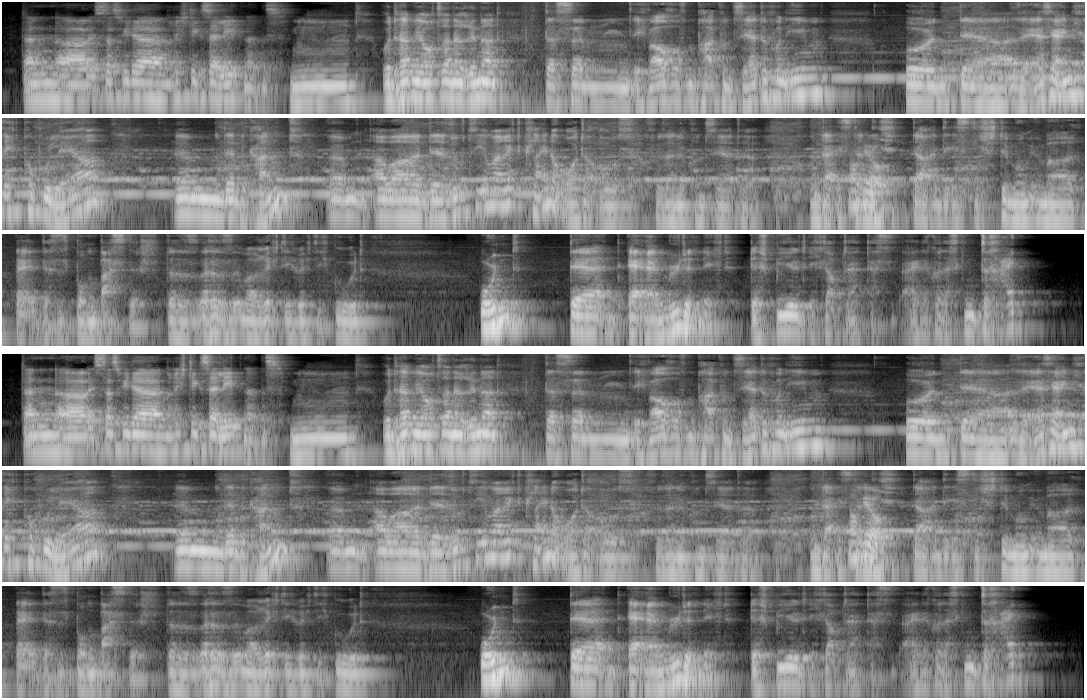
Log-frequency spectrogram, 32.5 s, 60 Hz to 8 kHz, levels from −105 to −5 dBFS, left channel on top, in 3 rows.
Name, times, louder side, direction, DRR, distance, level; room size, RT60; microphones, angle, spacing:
voice 1, 0.2-2.8 19.3-19.7, right 3 dB, 75° right, 1.4 m, -29 dB
voice 2, 2.9-8.5 9.0-12.1 12.5-25.4 26.5-26.9 27.3-31.8, left 1 dB, 15° left, 0.8 m, -31 dB
Alarm, 7.5-16.5, left 6 dB, 85° left, 0.5 m, -44 dB
sound 1, 9.4-20.7, right 1 dB, ahead, 4.4 m, -41 dB
14.5 x 6.0 x 5.7 m
head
